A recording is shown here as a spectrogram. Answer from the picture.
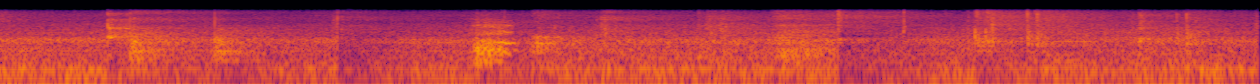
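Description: Table tennis rally: a ping-pong ball clicking sharply off the paddles and table at an uneven, quick pace, about a dozen strikes, with one louder, longer knock about halfway through.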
